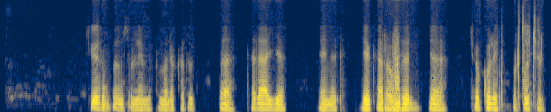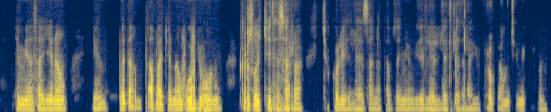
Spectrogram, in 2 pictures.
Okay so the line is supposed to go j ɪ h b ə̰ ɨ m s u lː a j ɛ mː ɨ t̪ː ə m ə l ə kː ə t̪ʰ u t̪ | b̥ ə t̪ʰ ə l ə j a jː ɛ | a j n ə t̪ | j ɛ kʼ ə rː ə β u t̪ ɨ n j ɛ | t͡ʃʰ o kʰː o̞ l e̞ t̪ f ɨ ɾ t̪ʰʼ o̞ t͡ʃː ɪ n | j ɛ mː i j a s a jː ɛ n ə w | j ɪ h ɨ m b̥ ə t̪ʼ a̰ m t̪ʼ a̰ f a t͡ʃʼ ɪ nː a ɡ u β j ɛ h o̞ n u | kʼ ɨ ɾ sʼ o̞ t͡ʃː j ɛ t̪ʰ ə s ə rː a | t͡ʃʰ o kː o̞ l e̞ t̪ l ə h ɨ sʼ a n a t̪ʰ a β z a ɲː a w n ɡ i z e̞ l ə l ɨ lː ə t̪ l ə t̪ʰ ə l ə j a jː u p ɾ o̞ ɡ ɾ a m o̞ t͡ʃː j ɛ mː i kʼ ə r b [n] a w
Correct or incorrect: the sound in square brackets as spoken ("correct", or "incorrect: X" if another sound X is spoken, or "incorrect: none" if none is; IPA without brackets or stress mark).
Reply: correct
